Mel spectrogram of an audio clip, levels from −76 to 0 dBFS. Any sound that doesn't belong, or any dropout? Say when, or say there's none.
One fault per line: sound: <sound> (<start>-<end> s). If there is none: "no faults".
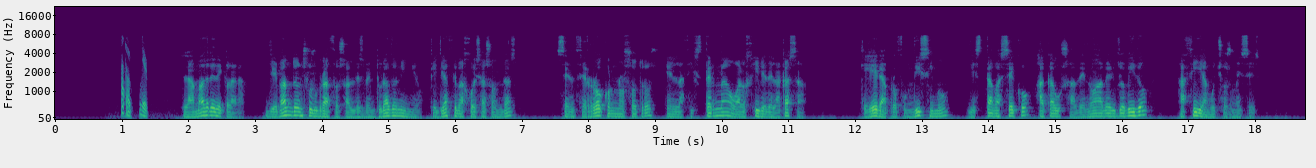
sound: chirp (1.0-1.4 s)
